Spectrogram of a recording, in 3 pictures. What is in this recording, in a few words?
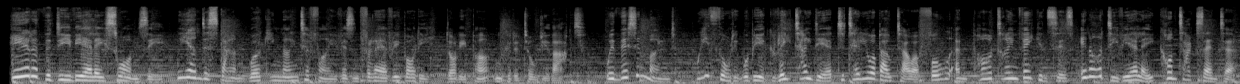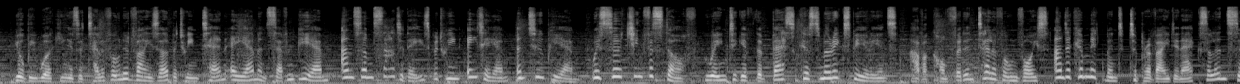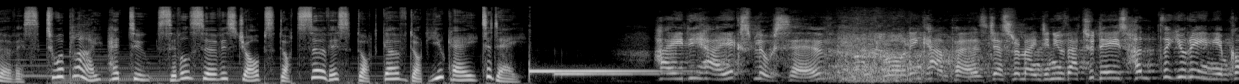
welsh accent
